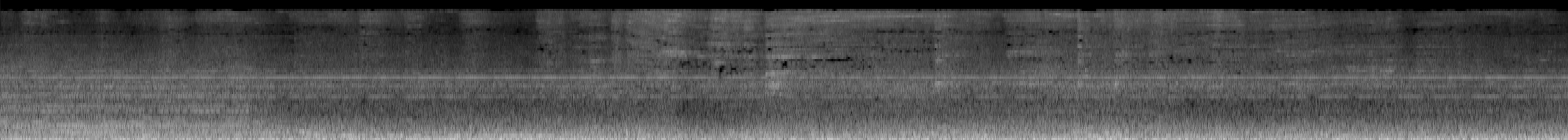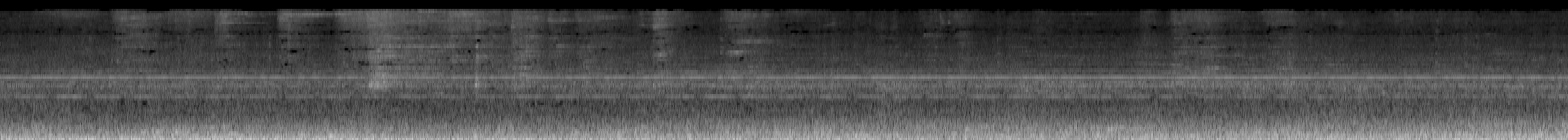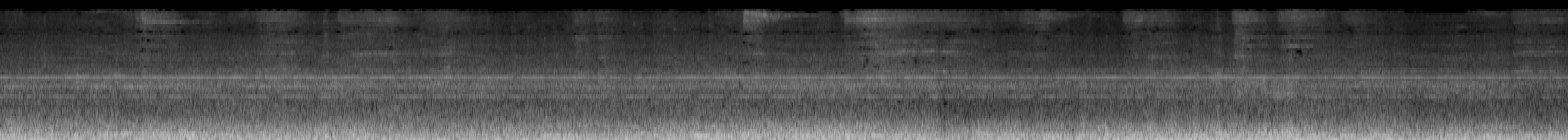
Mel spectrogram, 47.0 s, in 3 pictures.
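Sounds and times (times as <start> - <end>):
steel wheels rumbling on rail: 0.0 - 47.0.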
